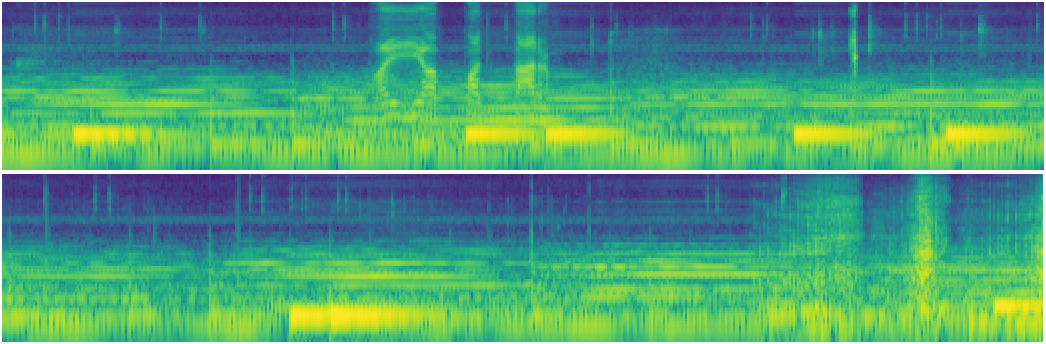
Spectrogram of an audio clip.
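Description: A spirit wolf in the video game The Iron Plague lets out growling, roaring bursts over a steady tonal game soundtrack with ticking effects, loud and synthetic in character.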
